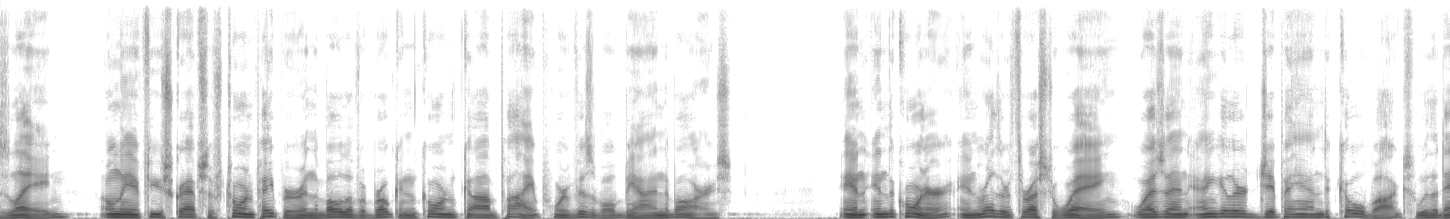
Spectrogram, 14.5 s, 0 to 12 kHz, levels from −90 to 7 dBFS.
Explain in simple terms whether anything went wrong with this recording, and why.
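Nothing went wrong; no problems can be heard.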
